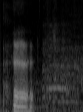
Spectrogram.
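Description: On a dairy goat farm, a goat gives one short, wavering bleat up close, followed by people talking quietly.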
